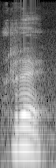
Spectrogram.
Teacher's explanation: दो से तीन बार कंपन करना पड़ता है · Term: प्र कंपित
